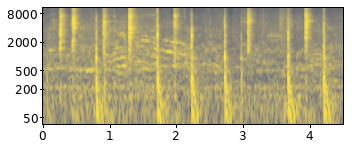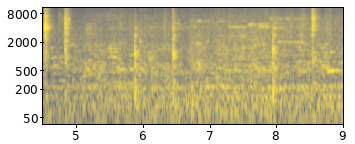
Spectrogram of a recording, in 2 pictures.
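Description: A cleaver chops through meat with sharp thuds.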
